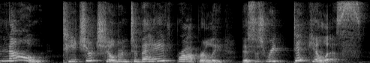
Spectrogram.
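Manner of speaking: high-pitched exasperated scolding; fed-up, indignant comeback; retold indignant retort. Retold quarrel, repeats her retort.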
